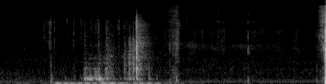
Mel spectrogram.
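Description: A playing card is drawn from a deck, with soft rustling and sliding that ends in a crisp snap, followed by a faint tick and an abrupt louder knock.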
